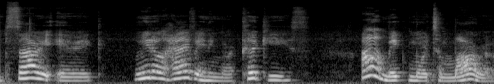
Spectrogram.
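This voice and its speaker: The speaker uses a put-on character voice that sounds female, with a warm tone. Her pitch is medium, and her pace is moderate. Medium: read story. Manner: warm, patient.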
